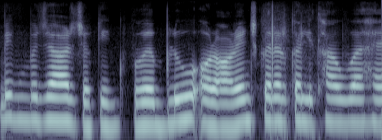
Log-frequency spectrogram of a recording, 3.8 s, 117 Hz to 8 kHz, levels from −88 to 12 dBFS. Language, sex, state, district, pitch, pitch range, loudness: Hindi, female, Jharkhand, Deoghar, 200 Hz, 185-210 Hz, -16 LUFS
